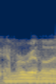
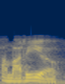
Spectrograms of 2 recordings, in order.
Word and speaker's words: Amarillo: I know that correctly pronouncing Amarillo is Amarillo, but uh we just call it Amarillo.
